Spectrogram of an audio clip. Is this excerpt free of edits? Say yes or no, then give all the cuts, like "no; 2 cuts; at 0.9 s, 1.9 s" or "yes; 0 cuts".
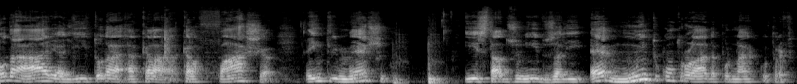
yes; 0 cuts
